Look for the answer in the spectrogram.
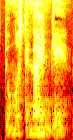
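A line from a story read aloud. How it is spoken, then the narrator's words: Sudden whisper. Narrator (German): flüsternde Stimme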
